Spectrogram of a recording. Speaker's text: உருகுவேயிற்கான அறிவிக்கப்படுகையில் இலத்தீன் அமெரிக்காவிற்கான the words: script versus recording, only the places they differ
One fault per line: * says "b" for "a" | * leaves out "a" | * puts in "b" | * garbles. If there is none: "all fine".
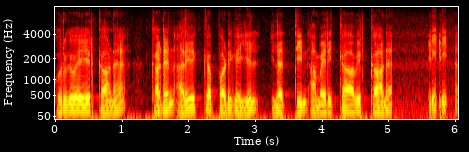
* puts in "கடன்"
